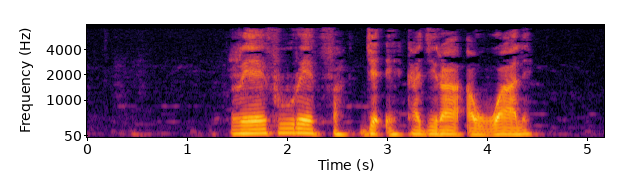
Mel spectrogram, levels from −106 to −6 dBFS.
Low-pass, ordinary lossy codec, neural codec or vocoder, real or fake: 7.2 kHz; MP3, 48 kbps; none; real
